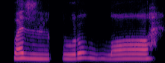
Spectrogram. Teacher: Ujung lidahnya menempel ke ujung gigi seri atas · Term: huruf dalal sukun, huruf zal sukun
